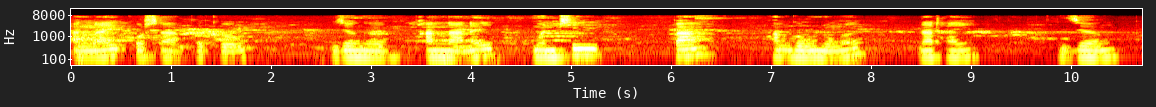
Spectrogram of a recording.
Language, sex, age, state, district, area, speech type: Bodo, male, 45-60, Assam, Chirang, rural, spontaneous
